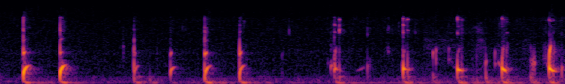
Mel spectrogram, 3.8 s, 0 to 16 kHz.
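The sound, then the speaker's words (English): A series of about fourteen sharp, wet lip pops, fairly loud, coming in uneven bursts and pairs with short pauses between, with no talking. A caller pops his lips to attract a bull elk; the sound is said to carry 200 yards. “But if you just kind of pop your lips a little bit, kind of”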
